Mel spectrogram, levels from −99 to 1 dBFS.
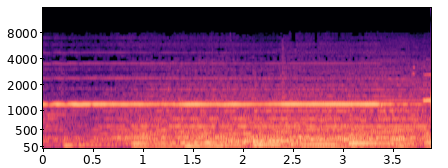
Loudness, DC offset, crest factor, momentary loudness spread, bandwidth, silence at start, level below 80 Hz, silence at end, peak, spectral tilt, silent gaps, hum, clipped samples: -15 LUFS; under 0.1%; 12 dB; 5 LU; 7.4 kHz; 0 s; -28 dBFS; 0 s; -4 dBFS; -9.5 dB/octave; none; none; under 0.1%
